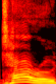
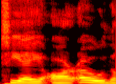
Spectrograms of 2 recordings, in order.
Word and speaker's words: tarot: it's a phonetic equivalent t a r o the last T is silent then a r o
